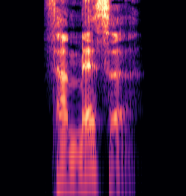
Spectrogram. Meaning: inflection of vermessen: 1. first-person singular present 2. first/third-person singular subjunctive I
- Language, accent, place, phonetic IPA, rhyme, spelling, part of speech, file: German, Germany, Berlin, [fɛɐ̯ˈmɛsə], -ɛsə, vermesse, verb, De-vermesse.ogg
